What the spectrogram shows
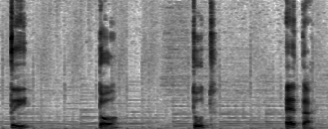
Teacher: Note, please, that in Russian this sound is pronounced without aspiration.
